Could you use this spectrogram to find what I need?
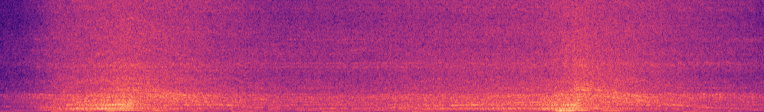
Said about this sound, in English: The pulses are almost like the heartbeat of a lion in the jungle, and he is on the hunt. You hear the engine revving as it climbs the hills on search for prey.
